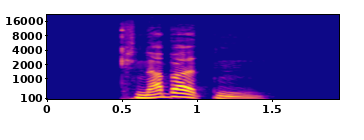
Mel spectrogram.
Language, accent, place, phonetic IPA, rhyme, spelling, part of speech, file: German, Germany, Berlin, [ˈknabɐtn̩], -abɐtn̩, knabberten, verb, De-knabberten.ogg
- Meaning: inflection of knabbern: 1. first/third-person plural preterite 2. first/third-person plural subjunctive II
